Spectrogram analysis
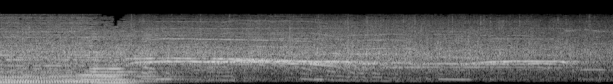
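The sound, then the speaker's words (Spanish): Steady applause and cheering from a crowd at a cumbia performance, dense loud clapping noise with a high whoop or whistle running through it, holding level for several seconds before easing slightly at the end. “Los aplausos bien fuertes para mis nenas, mis bebotas, Solcito, Pelusa.”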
